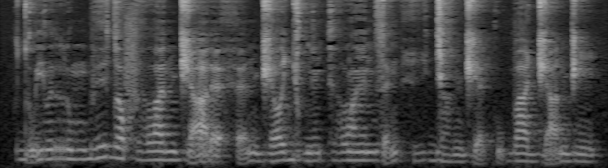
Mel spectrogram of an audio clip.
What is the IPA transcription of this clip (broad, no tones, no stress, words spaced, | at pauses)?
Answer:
dṵjɯru mbe̤dʌfe̤lˠɛ nd͡ʒa̰ɾɛ̰hɛ̰ nd͡ʒʌɟo̰ɡẽke̤ lˠĩnzɛ̰ŋ hi̤ ɟa̤nd͡ʒɛ̰kṵ ba d͡ʒa̰nd͡ʒĩ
